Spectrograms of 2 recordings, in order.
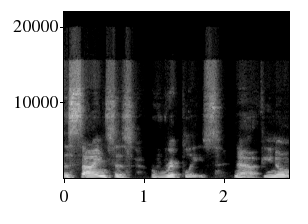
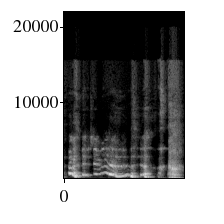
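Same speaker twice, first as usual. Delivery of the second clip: acted-out high-pitched squeal of laughter. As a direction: burst into a high, giddy squeal. Acts out reaction to better room.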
